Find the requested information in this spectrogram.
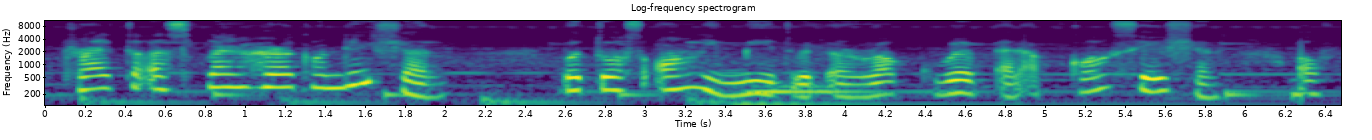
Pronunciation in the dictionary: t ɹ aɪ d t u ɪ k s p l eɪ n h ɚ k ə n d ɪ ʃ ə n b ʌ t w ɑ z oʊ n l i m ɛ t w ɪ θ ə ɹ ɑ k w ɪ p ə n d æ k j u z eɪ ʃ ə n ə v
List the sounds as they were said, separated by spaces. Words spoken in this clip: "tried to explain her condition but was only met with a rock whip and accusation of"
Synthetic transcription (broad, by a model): t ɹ aɪ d t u ɪ k s p l eɪ n h ɚ k ə n d ɪ ʃ ə n b ʌ t w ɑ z oʊ n l i m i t w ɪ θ ə ɹ ɑ k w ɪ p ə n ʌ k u s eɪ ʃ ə n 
